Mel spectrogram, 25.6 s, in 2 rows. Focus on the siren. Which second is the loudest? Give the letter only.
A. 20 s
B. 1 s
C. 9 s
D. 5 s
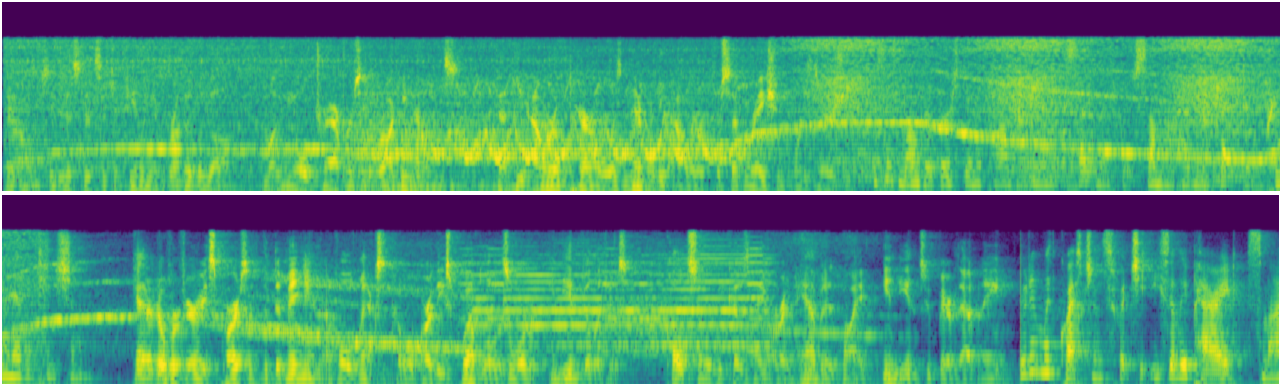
D.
